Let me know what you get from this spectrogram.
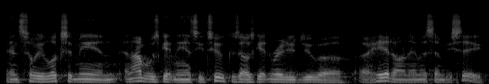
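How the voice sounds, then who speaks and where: A man's voice: medium pitch, racing, big-room sound. A man giving a humorous, self-deprecating keynote speech at a breakfast event, telling stories animatedly with frequent restarts. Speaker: keynote speaker. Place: conference breakfast room.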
